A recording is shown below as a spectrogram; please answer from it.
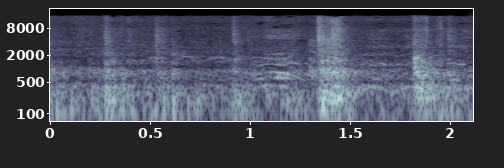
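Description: Heifers' hooves knocking on the floor of a livestock trailer as they jump out, two sharp knocks in the second half, over the low steady running of the cattle truck's engine.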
